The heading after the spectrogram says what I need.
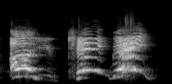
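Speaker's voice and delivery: a real high-pitched yell of shock; shocked fan yelling at the screen; disbelieving shout. Real, not acted. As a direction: cry out, can't believe it. Stunned reaction to character's sacrifice.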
